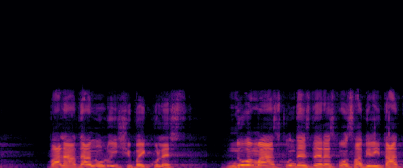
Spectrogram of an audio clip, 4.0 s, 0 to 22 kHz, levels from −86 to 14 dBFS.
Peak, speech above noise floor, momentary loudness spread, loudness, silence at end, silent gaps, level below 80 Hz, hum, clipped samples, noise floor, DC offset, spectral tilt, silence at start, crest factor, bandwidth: -6 dBFS; 34 dB; 7 LU; -23 LUFS; 0 s; none; -68 dBFS; none; under 0.1%; -57 dBFS; under 0.1%; -4.5 dB/octave; 0.5 s; 18 dB; 10.5 kHz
